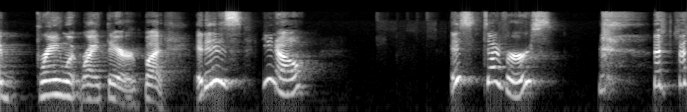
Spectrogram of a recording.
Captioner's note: laughing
